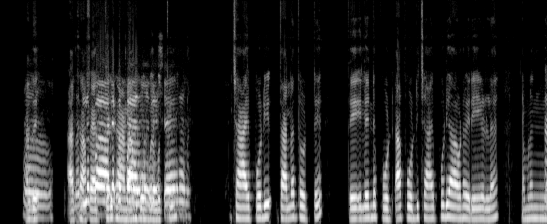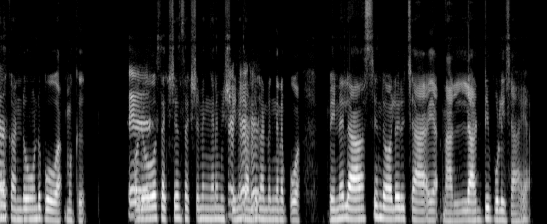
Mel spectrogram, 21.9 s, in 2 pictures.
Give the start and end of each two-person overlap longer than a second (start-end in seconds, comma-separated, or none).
1.5-3.5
